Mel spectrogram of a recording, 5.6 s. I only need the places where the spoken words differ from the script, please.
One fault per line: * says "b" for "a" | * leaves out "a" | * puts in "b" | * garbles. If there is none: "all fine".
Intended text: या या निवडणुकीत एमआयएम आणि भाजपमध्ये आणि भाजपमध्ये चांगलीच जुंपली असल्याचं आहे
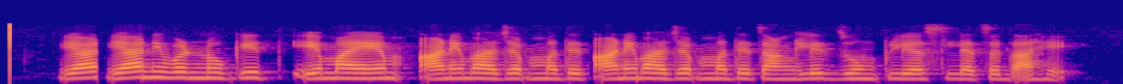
all fine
